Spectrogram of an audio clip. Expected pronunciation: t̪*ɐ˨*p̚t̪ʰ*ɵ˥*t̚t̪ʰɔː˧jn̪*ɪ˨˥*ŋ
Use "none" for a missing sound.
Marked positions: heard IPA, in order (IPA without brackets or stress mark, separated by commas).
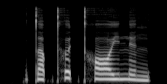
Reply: ɐ˨˥, ɵ˥, ɪ˨˩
